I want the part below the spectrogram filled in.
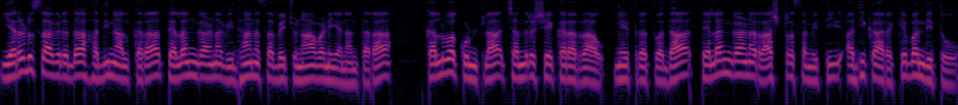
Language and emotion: Kannada, neutral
